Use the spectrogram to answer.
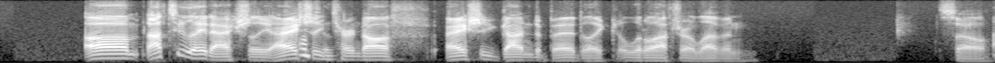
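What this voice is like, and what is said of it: Slightly nasal, congested sick voice. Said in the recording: “I'm kind of sick right now. I'm sure you can hear it in my voice. ... I can tell you sick, but you don't sound awful. You sound a little more nasally than normal. ... I got a little bit of runny nose and gets clogged from time to time.”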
